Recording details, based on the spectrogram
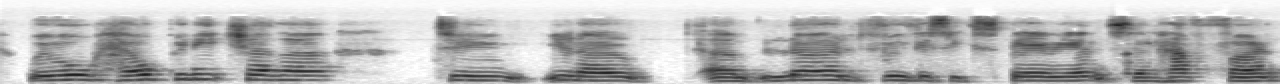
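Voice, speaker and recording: Very slowly, a woman speaks at medium pitch with a dark, mellow tone and ordinary pitch variation. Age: 60s. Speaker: online community owner. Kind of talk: casual chat.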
